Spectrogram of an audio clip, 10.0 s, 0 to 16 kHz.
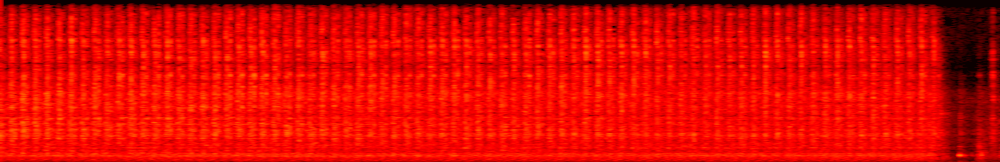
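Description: Electric home sewing machine running steadily, its needle stitching a fine 1.6 mm stitch through layers of fabric with a fast, even rhythm. It stops abruptly about nine and a half seconds in, followed by a couple of small clicks.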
